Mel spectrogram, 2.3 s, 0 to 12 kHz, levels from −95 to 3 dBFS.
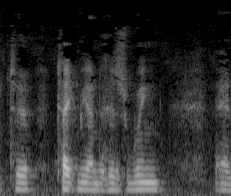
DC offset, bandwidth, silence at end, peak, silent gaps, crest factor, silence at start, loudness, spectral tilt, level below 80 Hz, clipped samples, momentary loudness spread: under 0.1%; 9.4 kHz; 0 s; -12 dBFS; none; 22 dB; 0 s; -34 LUFS; -7.5 dB/octave; -66 dBFS; under 0.1%; 21 LU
